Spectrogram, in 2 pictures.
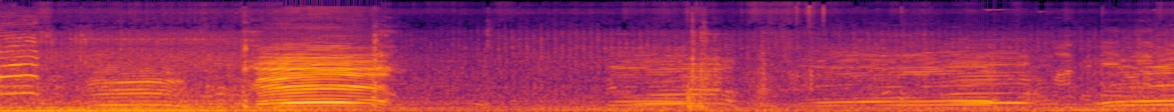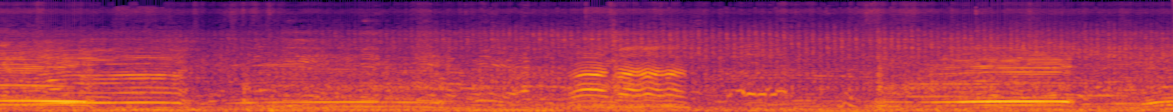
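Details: Big cattle being unloaded from a truck, bellowing repeatedly, with long moos every few seconds from several animals, some strained and higher, over a low mechanical hum.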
